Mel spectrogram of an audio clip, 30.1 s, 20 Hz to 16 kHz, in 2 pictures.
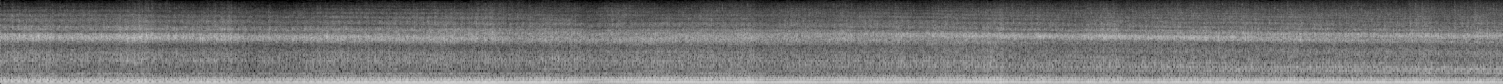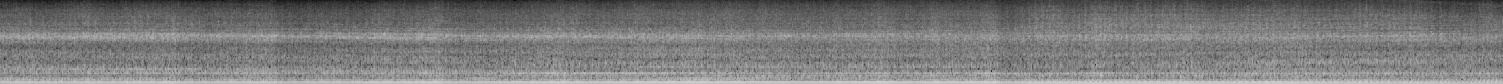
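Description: Ford TW25 tractor's six-cylinder turbo diesel running loud and steady under load while pulling a plough through the field, its pitch stepping slightly twice.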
